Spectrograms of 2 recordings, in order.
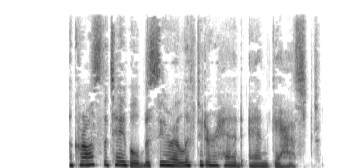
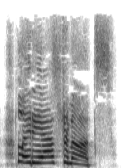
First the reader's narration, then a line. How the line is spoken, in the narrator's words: I shouted from my husband's arms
